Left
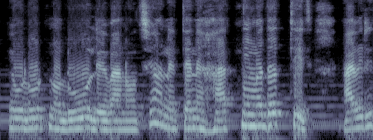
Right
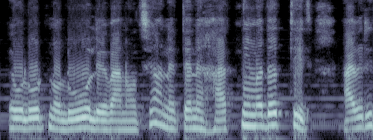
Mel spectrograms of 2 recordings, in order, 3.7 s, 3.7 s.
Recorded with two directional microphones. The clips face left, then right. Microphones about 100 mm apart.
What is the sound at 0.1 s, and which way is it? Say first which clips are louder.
Speech: right 10 dB; 40° right (ahead or behind).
